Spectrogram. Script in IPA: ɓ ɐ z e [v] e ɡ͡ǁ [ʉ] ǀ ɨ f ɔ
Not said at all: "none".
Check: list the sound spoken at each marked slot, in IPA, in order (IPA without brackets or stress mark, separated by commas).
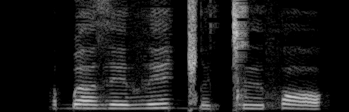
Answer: v, ɘ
